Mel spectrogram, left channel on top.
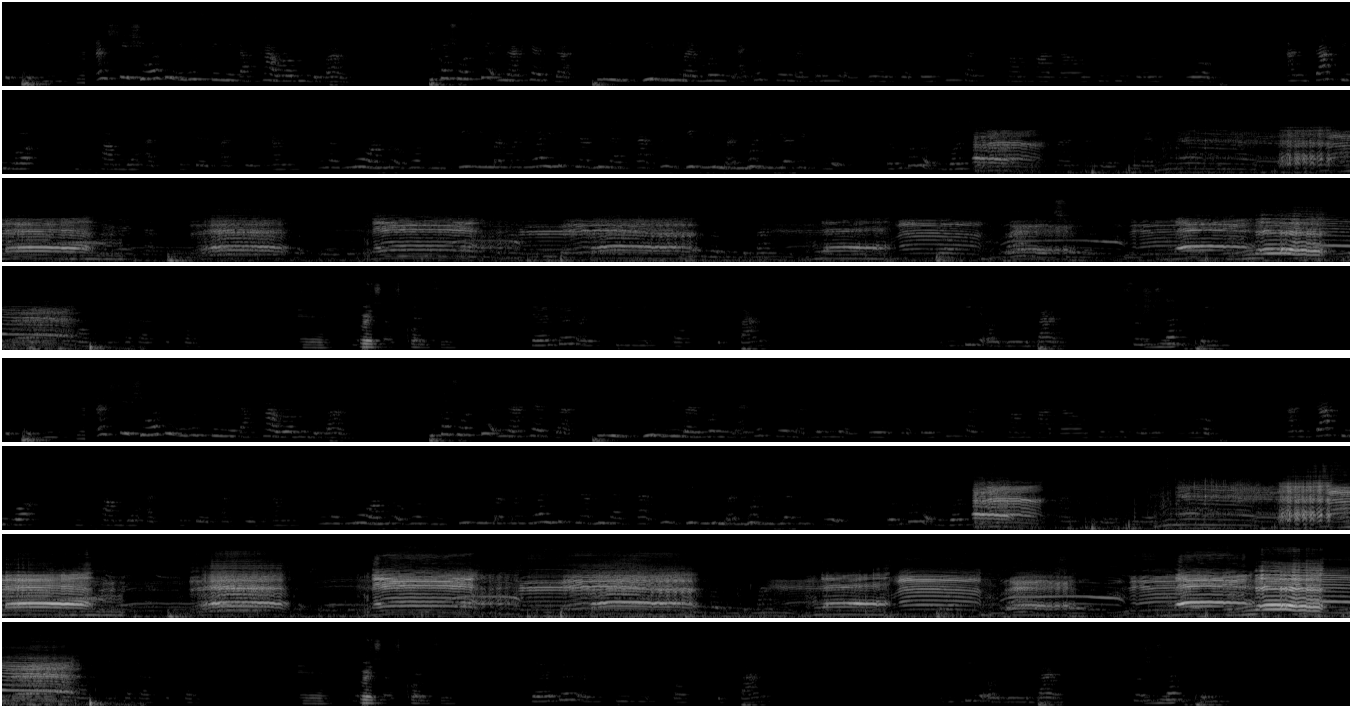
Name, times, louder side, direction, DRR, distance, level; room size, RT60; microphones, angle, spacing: voice 1, 0.0-0.6 0.9-3.5 4.3-12.1 12.8-13.8 14.2-21.9 22.3-25.0 27.0-33.2 33.6-35.8 36.2-36.6 36.9-42.4 43.8-44.0 45.7-47.3 47.6-48.1 49.8-51.0 51.6-52.7, equal, 75° left, 3.5 m, -59 dB
sound 1, 23.2-23.9 24.4-24.5 24.7-28.3 28.8-29.8 30.6-41.4, right 9 dB, 65° right, 0.4 m, -35 dB
voice 2, 43.4-44.7 51.9-52.2, equal, ahead, 0.3 m, -50 dB
8.6 x 3.8 x 6.7 m
head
